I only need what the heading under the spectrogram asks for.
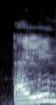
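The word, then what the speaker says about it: ptyalin: टाइलिन में P silent रहता है, TYLIN इसकी स्पेलिंग है, और एमिलेज को कई बार एमाइलेज भी कहते हैं।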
